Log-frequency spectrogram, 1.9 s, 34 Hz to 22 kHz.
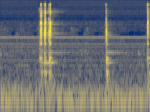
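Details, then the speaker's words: Citroën Xantia Activa V6 ES9J4 194 hp, no-start: simulating the ECU ground, the fuel pump relay clicks sharply but no pump hum or fuel pressure follows; pump runs when wired directly, suspected tired connector. "claque mais il se passe rien."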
